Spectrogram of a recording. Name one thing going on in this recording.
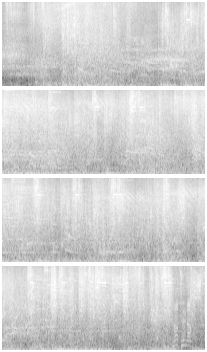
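Blows strike monsters with heavy thuds.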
